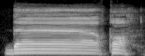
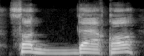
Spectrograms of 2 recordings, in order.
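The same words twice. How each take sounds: First: Sadaqa slowly with a short single d; slow sadaqa, no held d. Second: Saddaqa slowly with the dd held; slow Saddaqa, linger on the dd; doubled d. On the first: Teacher contrasts sadaqa with Saddaqa. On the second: Teacher contrasts Saddaqa with sadaqa. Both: Shown as a demonstration. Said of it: "doesn't sound like sadda".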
